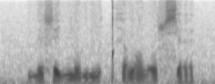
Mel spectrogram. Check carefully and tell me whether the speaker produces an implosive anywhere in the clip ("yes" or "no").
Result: no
